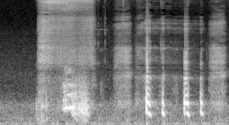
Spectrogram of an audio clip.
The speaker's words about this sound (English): Sorry about that. Nero has apparently spotted something outside that he needs to guard dog about.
